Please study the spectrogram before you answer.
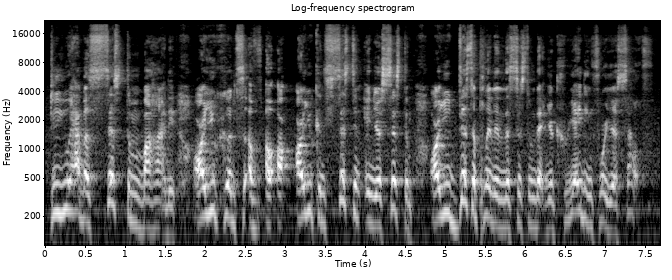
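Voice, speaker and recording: A man's voice: high voice, animated, fairly quick, hardly any pauses, a little mellow, a little hiss or hum. A man giving emphatic, preachy motivational talk on a podcast, using street slang. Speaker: podcast co-host.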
